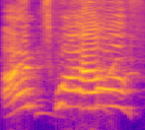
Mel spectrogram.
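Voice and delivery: giddy. Real, not acted. Joking after laughing fit.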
